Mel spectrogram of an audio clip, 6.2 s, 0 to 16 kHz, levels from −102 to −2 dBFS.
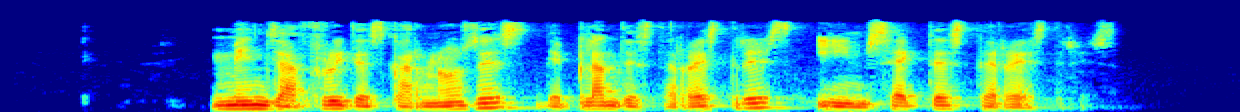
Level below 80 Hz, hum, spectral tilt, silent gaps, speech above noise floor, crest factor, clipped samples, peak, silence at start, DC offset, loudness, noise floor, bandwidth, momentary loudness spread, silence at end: -58 dBFS; none; -5.5 dB/octave; none; over 70 dB; 20 dB; under 0.1%; -2 dBFS; 1.05 s; under 0.1%; -20 LUFS; under -90 dBFS; 8 kHz; 12 LU; 0.65 s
